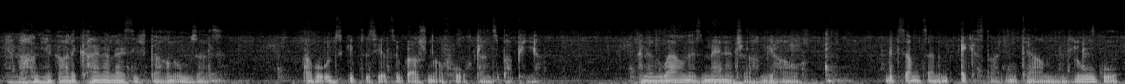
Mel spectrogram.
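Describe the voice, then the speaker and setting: An actor playing a fitness studio trainer with a creaky voice, giving instructions and studio pitches in a radio drama. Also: male voice, flat delivery, moderate pace, noisy background. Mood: promotional. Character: brisk male fitness studio trainer with sales jargon. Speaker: fitness coach. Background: music.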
